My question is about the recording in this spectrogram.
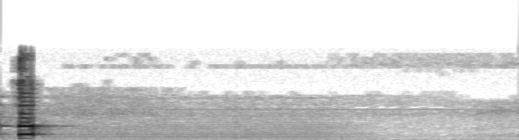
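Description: A telephone call is cut off: one short, sharp electronic beep, then a faint tone that fades into silence.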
